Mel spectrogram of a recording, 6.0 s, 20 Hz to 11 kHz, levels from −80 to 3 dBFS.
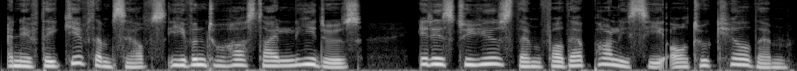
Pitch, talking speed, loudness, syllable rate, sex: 195 Hz, 210 wpm, -18 LUFS, 5.5 syllables/s, female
